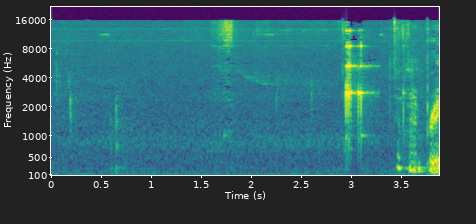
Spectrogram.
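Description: A metal part clinks against a metal rod.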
